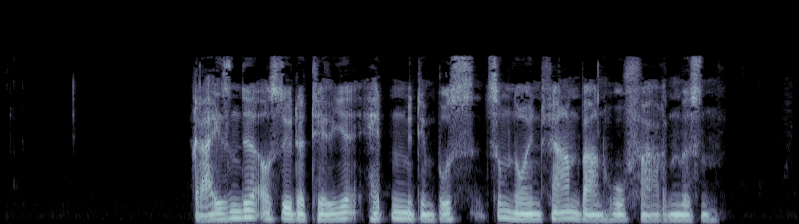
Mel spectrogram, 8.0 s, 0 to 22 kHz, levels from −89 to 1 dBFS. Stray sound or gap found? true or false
false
